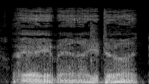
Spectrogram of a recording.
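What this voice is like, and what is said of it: Deep, gravelly imitated male voice. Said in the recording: “my impression of his voice, but it's really hard to do because he's got a really deep voice, real gravelly ... Cross between Macho Man Charles Bronson and Christian Bale's Batman”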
